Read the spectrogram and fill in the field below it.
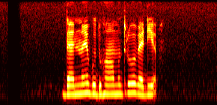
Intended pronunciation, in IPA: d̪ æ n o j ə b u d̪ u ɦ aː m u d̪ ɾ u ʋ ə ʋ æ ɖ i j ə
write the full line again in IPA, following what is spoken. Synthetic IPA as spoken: d̪ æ nː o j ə b u d̪ u ɦ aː m u d̪ ɾ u ʋ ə ʋ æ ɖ i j ə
